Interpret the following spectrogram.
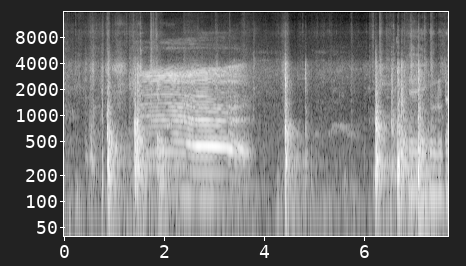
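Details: A bull being loaded for delivery to Dhaka, Bangladesh, gives one long harmonic moo of about two seconds, steady then slightly falling, with people talking, clattering handling noises and sharp knocks before and after.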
